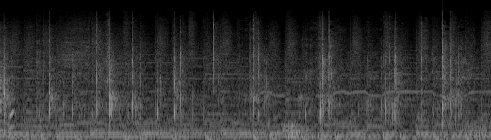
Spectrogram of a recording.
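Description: Background instrumental music, with irregular sharp crackles from a flattened clear plastic (PET) bottle being pressed down flat by hand on a wooden table.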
